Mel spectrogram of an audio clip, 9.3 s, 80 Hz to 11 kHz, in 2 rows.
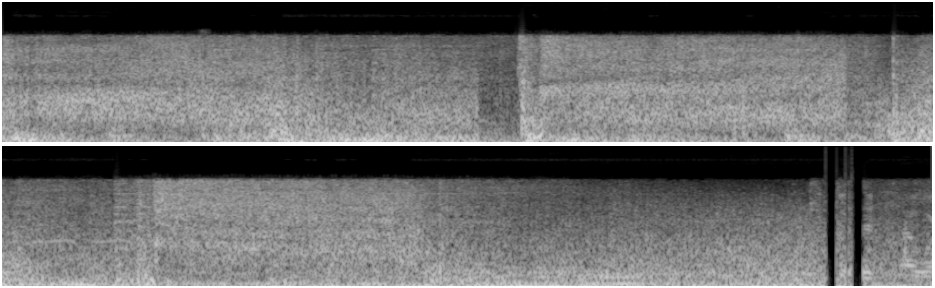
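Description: Heavy 84 mm weapons fire in rapid succession during special forces training, the booming blasts and rolling reports loud and close, one after another across a dense, continuous roar.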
